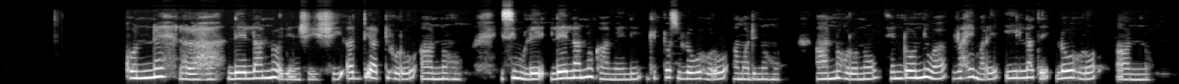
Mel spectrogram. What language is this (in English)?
Sidamo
